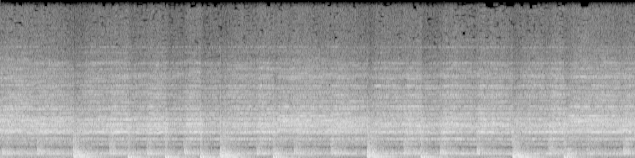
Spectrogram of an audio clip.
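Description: Recorded drum kit played back over studio monitors: kick and snare in a steady beat under a constant wash of cymbals and hi-hat.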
